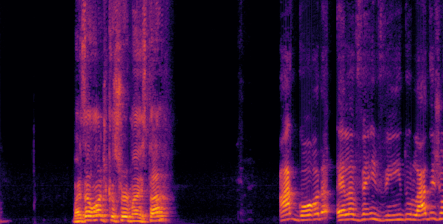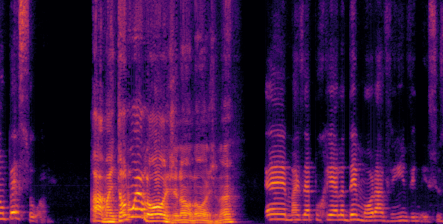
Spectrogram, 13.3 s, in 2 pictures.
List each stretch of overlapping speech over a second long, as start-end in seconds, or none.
none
